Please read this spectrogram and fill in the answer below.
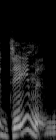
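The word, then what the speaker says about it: daemon: One of my book series, you know, it's an ae vowel.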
